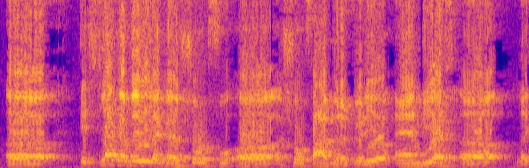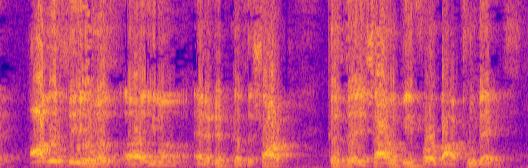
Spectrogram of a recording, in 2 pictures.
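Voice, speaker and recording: A man's voice: medium pitch, moderate pace, a little mellow. A man from Bangladesh ranting passionately in a cricket vlog, rambling with many fillers and restarts, blunt and profane. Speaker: cricket vlogger. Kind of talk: opinionated vlog rant. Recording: echoey room.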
